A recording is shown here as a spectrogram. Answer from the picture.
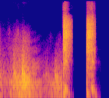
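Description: Cartoon sound effects: a long noisy whoosh as a character flies through the air, then two short, sharp whip-like swishes in quick succession.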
